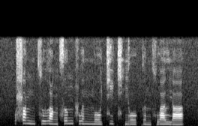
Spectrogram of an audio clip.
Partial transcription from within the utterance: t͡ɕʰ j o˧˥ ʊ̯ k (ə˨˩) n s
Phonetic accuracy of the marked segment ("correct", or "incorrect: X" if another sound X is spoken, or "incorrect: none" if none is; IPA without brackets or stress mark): correct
